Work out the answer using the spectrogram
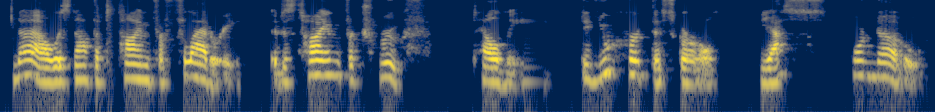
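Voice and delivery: plain

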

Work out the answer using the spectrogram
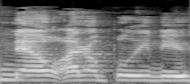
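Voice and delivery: ordinary delivery

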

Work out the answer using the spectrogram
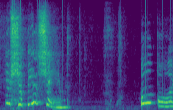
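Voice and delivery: squeaky cartoon mouse voice. Voicing game dialogue that has no voice acting, the speaker does a Mickey Mouse-like voice. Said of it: "this is very similar to Mickey Mouse voice".

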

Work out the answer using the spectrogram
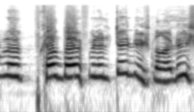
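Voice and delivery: talking through big teeth. A character just back from the dentist with big teeth: talking through big teeth. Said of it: "I can't talk properly".

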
